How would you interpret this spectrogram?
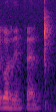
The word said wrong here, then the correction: Glorfindel: No, es Glorfindel.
